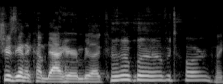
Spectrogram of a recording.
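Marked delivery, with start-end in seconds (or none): 1.1-2.0 terrible put-on high-pitched child voice. A parent on a show imitates their daughter asking to play, terrible Kayla impression. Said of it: "I just made a terrible voice to impersonate my daughter".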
